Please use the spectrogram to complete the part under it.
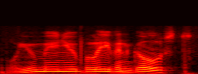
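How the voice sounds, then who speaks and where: A low male voice on a muffled old radio recording , an actor's. He is a tough, dogged plainclothes cop who goes on hunches, blunt and dry in the manner of 1930s crime drama. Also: normal speed, lightly acted. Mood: questioning. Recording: dull lo-fi vintage radio recording.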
